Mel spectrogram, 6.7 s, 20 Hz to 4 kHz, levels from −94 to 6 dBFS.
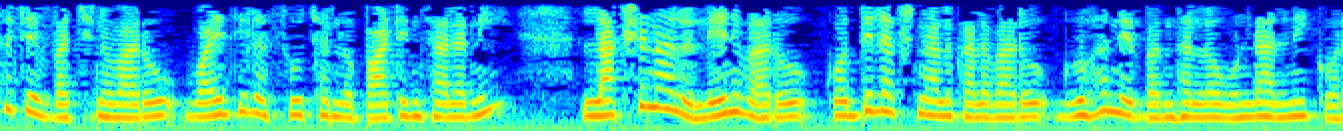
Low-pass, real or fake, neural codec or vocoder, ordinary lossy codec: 3.6 kHz; real; none; none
